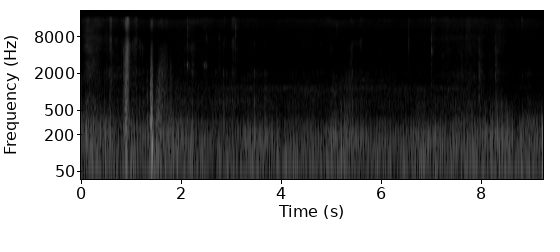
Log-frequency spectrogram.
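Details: Dinnertime for three kittens, Panda, Grayie and Goldie, eating cat kibble. A low layered purr hums steadily while a few loud crunching bites stand out in the first two seconds, followed by softer chewing.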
